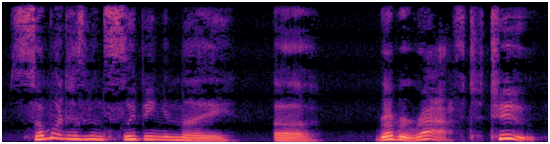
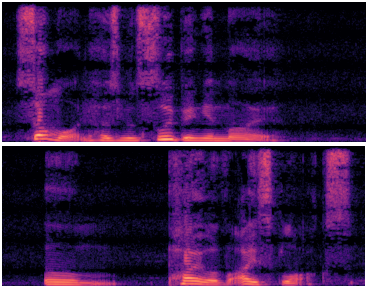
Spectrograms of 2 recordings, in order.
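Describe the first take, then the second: First: Higher, lighter mama bear voice; mama bear adding her complaint, higher. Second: A hint of a gruff papa bear; lightly voiced, mildly gruff papa; papa bear growling about his bed of ice. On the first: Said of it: "added Mama". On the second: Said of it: "growled Papa Bear". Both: A narrator's reading.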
